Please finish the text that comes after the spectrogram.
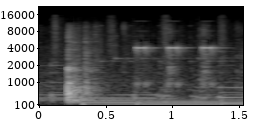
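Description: A toy cash register rings with a sharp clunk followed by three bright, evenly spaced ding chimes, close and clear.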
